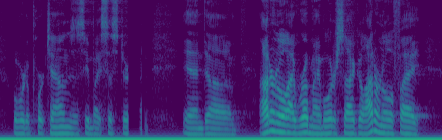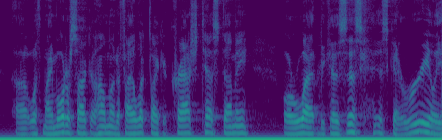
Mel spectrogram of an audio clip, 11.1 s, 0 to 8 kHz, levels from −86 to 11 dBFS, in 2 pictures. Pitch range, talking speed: 125-150 Hz, 240 wpm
